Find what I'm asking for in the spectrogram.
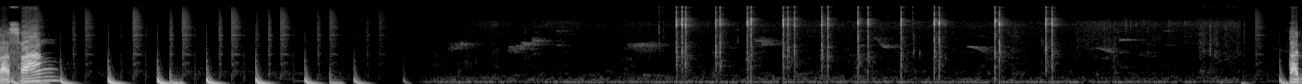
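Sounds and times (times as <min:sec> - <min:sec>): bicycle freehub ratcheting clicks: 0:06.7 - 0:10.7.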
